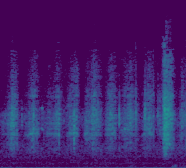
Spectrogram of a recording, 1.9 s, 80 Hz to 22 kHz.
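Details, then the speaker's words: Worn front strut top-mount thrust bearing removed from an Audi Q3 during Bilstein B4 strut replacement, turned by hand; a gritty sandpaper-like rasp pulses with rotation. Owner says a worn one causes squeaking when turning the steering wheel and that it is noisy. Being replaced. "yeah it's sounds like sandpaper that's not good"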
